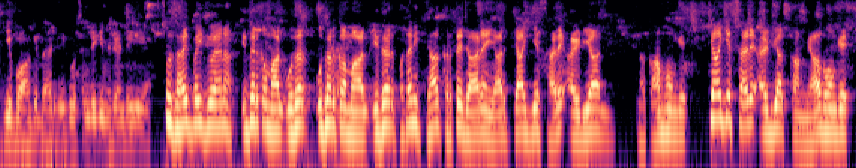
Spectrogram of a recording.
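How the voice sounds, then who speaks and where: A man's voice: a little high, a little hiss or hum. A man chatting casually as he shows his mini zoo, fondly talking to his birds and pets. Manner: chatty, fond, talks to his animals. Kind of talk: casual vlog chat.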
